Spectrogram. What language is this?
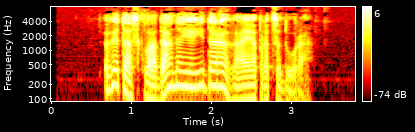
Belarusian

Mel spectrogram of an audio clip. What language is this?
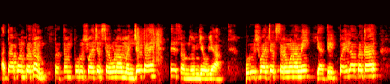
Marathi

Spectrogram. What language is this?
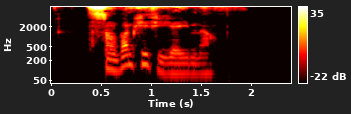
Kabyle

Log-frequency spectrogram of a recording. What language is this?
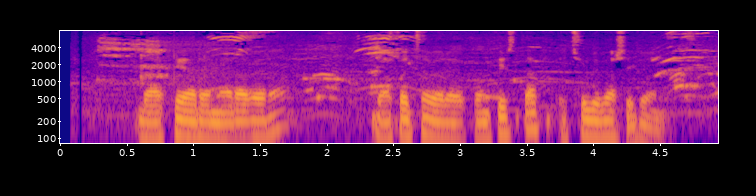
Basque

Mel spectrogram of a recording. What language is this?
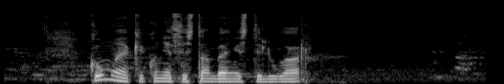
Galician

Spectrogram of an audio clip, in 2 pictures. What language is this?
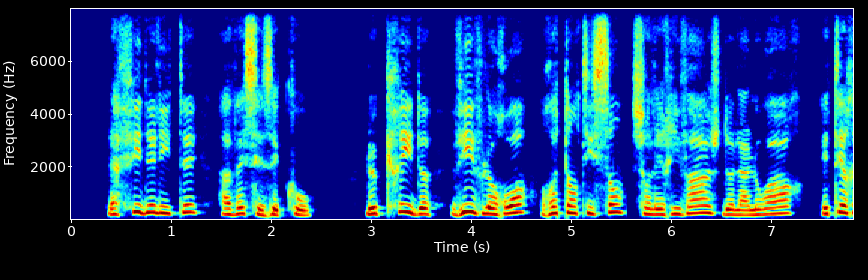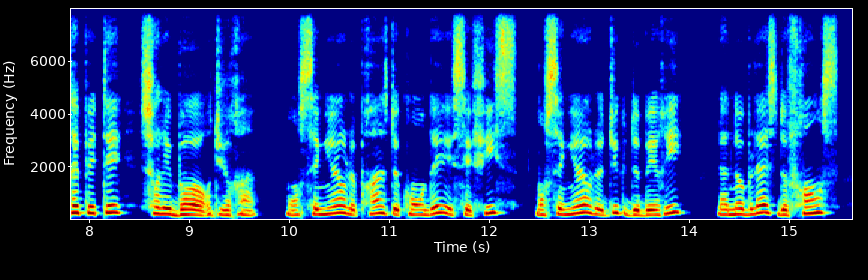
French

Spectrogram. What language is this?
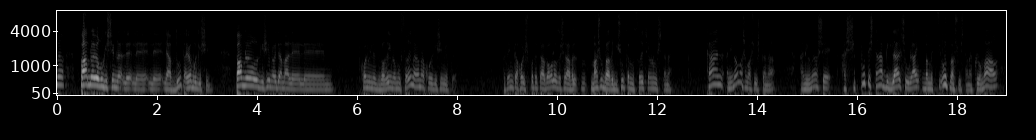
Hebrew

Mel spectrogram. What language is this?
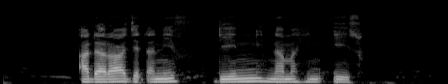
Oromo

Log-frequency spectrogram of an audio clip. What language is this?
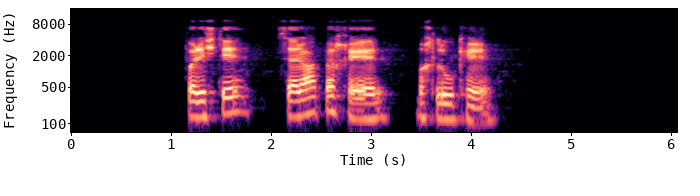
Urdu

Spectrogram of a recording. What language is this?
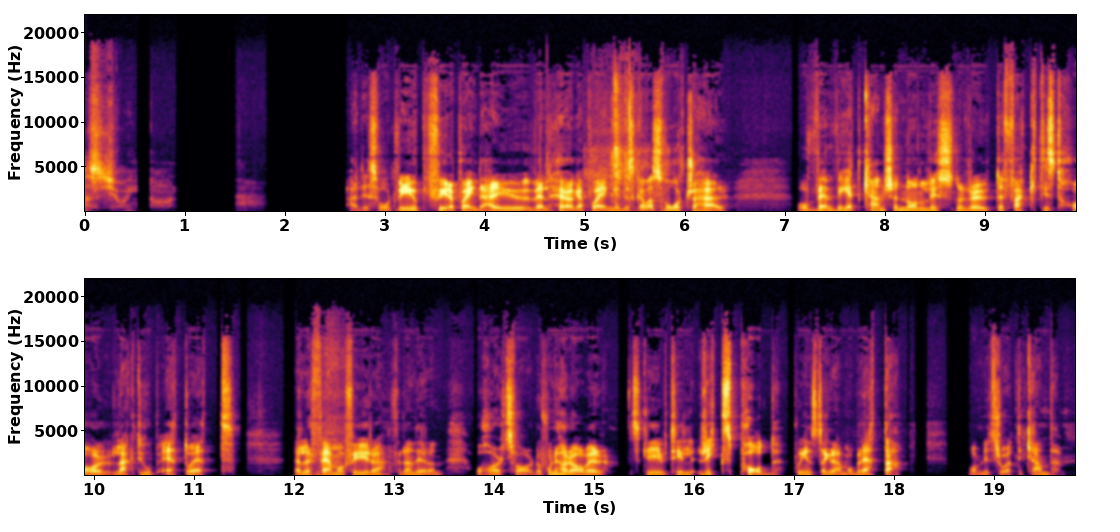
Swedish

